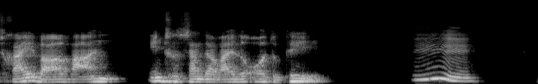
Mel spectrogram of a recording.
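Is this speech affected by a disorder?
Yes: spastic tetraparesis; birth injury, cord around neck, oxygen loss up to 15 minutes, all four limbs, facial paralysis; difficulties controlling speech.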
